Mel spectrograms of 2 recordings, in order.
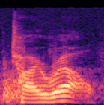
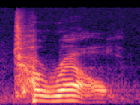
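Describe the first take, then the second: First: The first vowel sounds like in 'tie'. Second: The first vowel sounds like in 'ten'. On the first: The speaker calls it wrong. "not Tyrell" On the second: The speaker calls it right. "In fact, his name was Terrell"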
